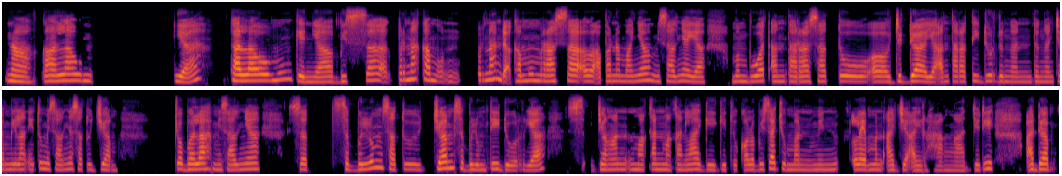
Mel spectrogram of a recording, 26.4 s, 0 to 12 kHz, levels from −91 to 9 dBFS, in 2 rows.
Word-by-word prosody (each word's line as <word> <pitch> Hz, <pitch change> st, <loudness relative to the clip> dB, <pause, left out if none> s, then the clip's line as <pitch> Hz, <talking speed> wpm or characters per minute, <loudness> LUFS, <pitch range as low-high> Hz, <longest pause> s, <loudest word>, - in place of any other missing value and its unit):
Nah 215 Hz, -3 st, +5 dB, 0.2 s
kalau 235 Hz, +3 st, +4 dB
m 235 Hz, -, -3 dB, 1.1 s
Iya, 205 Hz, +3 st, +4 dB, 0.4 s
kalau 240 Hz, -2 st, +7 dB
mungkin, 250 Hz, -7 st, 0 dB
ya, 195 Hz, +1 st, +2 dB
bisa 250 Hz, +6 st, +1 dB
pernah 275 Hz, +2 st, +1 dB
kamu 260 Hz, -6 st, +2 dB
n -, -, -11 dB, 0.3 s
pernah 260 Hz, +3 st, +1 dB
ndak 295 Hz, -, +3 dB
kamu 225 Hz, +2 st, -1 dB
merasa, 230 Hz, 0 st, +4 dB
eee, 215 Hz, 0 st, +2 dB
apa 220 Hz, -, -4 dB
namanya 225 Hz, +3 st, -1 dB
misalnya 215 Hz, +1 st, 0 dB
ya 200 Hz, -1 st, +2 dB, 0.4 s
membuat 215 Hz, +1 st, 0 dB
antara 210 Hz, 0 st, 0 dB
1, 210 Hz, -1 st, -1 dB
eee, 205 Hz, 0 st, +2 dB
jeda, 220 Hz, +1 st, +5 dB
ya, 195 Hz, 0 st, +1 dB
antara 205 Hz, +1 st, -2 dB
tidur 230 Hz, 0 st, -4 dB
dengan 200 Hz, -1 st, -6 dB
dengan 200 Hz, -1 st, -4 dB
cemilan 210 Hz, 0 st, 0 dB
itu 205 Hz, -, -6 dB
misalnya 215 Hz, -1 st, -2 dB
1 210 Hz, -1 st, -3 dB
jam. 190 Hz, 0 st, 0 dB, 0.8 s
Cobalah 220 Hz, +1 st, +3 dB
misalnya 210 Hz, +2 st, 0 dB, 0.4 s
set 210 Hz, -1 st, 0 dB, 0.3 s
sebelum 220 Hz, +8 st, -1 dB
1 210 Hz, -3 st, -1 dB, 0.2 s
jam 250 Hz, +2 st, +6 dB
sebelum 200 Hz, -6 st, -2 dB
tidur, 195 Hz, -5 st, -1 dB
ya, 185 Hz, +1 st, +2 dB, 0.3 s
se -, -, 0 dB
jangan 210 Hz, 0 st, -1 dB
makan-makan 205 Hz, 0 st, -3 dB
lagi 205 Hz, -2 st, -2 dB
gitu 195 Hz, -1 st, -8 dB
kalau 200 Hz, +2 st, -3 dB
bisa 210 Hz, +3 st, +2 dB
cuman 200 Hz, -2 st, -3 dB, 0.2 s
min 200 Hz, +1 st, -6 dB, 0.2 s
lemon 205 Hz, 0 st, +1 dB
aja 190 Hz, +1 st, +1 dB
air 185 Hz, -, -4 dB
hangat 180 Hz, 0 st, -7 dB
jadi, 200 Hz, +5 st, -1 dB, 0.5 s
adab 215 Hz, 0 st, +4 dB
210 Hz, 135 wpm, -26 LUFS, 200-225 Hz, 1.1 s, kalau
